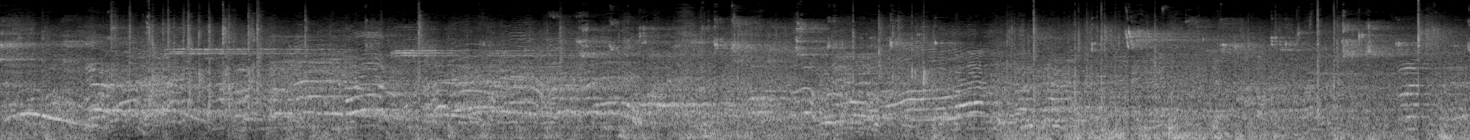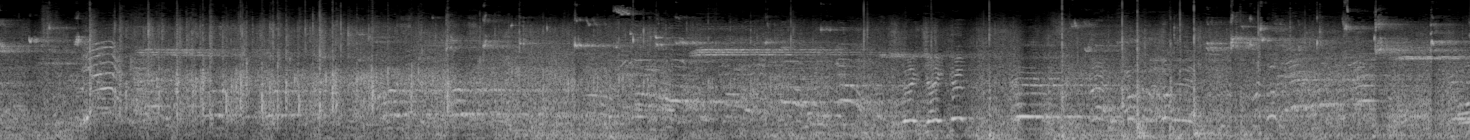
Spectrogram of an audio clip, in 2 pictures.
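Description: Players and spectators shout and call out in a large echoing hall.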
